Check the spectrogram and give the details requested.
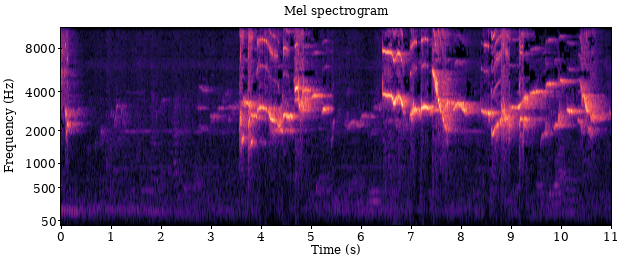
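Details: After several seconds of near silence with low hum, an orange-headed thrush bursts into loud song: rich whistled and slurred notes, rapid chattering and varied phrases in three long bouts.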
